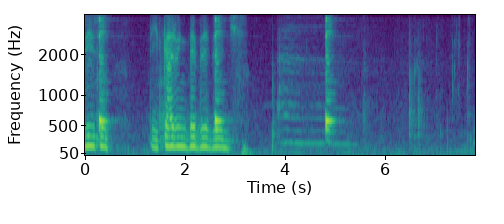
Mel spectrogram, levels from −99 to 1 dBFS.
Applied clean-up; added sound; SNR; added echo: none; Cowbell; 0 dB; none.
